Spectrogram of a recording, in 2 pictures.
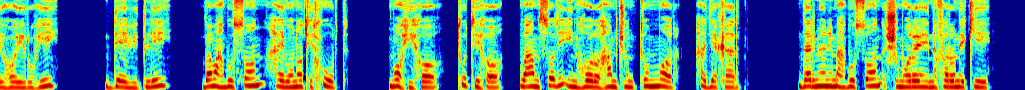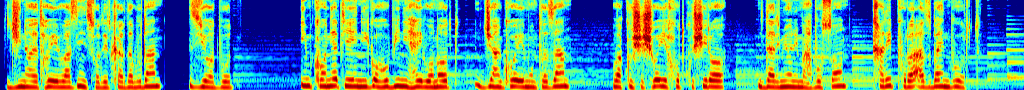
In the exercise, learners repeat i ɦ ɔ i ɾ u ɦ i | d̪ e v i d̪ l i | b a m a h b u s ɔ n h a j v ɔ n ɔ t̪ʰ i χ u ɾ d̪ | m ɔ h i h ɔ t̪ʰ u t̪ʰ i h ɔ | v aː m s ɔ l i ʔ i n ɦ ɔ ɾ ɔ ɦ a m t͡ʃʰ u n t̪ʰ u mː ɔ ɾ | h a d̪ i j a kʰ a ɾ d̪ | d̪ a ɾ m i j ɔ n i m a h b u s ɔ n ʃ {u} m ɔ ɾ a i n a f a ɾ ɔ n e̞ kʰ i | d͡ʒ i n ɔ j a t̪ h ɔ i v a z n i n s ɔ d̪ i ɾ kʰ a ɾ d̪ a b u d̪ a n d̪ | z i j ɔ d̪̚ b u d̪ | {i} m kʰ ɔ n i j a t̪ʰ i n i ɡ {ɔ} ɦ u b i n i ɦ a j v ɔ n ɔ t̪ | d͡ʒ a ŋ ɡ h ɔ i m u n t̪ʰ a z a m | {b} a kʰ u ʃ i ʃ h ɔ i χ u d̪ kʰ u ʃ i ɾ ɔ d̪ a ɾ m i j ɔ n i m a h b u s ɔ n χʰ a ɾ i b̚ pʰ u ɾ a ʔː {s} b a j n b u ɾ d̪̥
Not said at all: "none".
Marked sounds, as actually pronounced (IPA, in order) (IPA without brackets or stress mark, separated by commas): u, i, ɔ, v, z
